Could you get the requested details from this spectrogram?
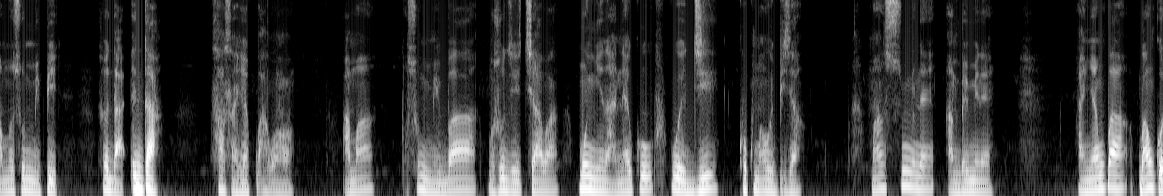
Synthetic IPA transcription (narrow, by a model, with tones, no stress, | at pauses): mu˨su˦mi˨pi˦ | so˦da˨i˦da˨ | sa˦˨sa˨ke˨k͡pa˨ku˦a˨ba˦ | a̰˨ma˦ | mu˨su˦˨mi˨ba˦mu˨s̬u˦d͡ʒi˧t͡ʃi˦a˦ba˧ | mu˦ɲi˧na˨ne˨˦ko˦we˨d͡ʒi˦ | ko˦ku˦ma˦we˨bi˨d͡ʒa˦ | ma˨n̩˦su˦mi˦ne˨a˨m˨be˨˦mi˧˦ne˨ | a˨ɲa˦m˦k͡pa˦k͡pa˨˦ko˨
